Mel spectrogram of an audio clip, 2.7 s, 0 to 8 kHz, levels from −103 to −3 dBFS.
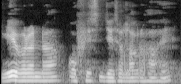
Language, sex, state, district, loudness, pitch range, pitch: Hindi, male, Arunachal Pradesh, Lower Dibang Valley, -20 LUFS, 125-135 Hz, 135 Hz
